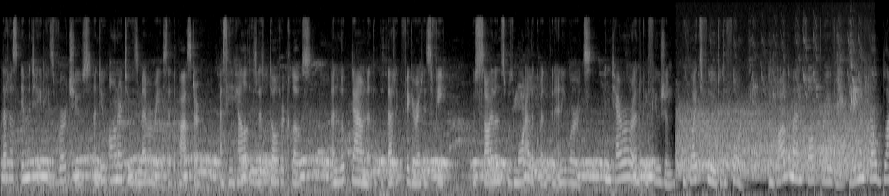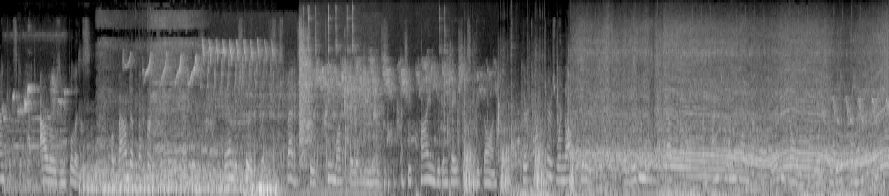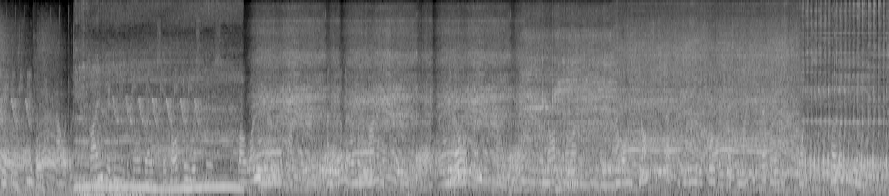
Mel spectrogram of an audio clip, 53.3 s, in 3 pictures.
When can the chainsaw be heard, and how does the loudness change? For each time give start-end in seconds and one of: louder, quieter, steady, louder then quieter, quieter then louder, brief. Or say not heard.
19.6-53.2 louder.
